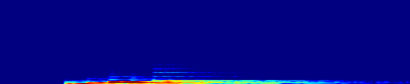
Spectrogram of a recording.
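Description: A short musical chime rings out and fades.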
